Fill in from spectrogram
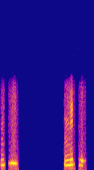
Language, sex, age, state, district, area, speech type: Kashmiri, female, 30-45, Jammu and Kashmir, Bandipora, rural, conversation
